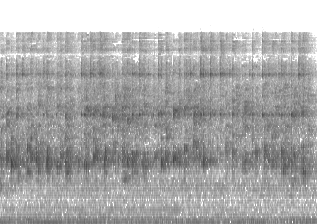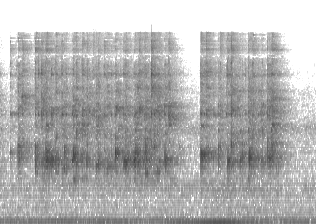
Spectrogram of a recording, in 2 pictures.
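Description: A spoon clinking rapidly and continuously against a cup of water as sugar is stirred in to dissolve it, with two brief pauses, about six and ten seconds in.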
